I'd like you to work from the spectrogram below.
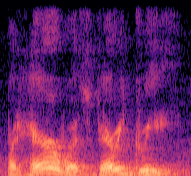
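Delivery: usual speaking voice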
